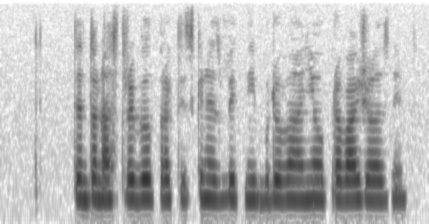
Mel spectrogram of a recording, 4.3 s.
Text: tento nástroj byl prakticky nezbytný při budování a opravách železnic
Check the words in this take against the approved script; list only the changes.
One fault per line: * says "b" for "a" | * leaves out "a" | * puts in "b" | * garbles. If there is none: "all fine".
* leaves out "při"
